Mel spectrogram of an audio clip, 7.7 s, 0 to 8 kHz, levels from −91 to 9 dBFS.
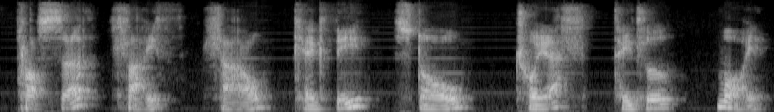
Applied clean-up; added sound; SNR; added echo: neural separator model SepFormer DNS4.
